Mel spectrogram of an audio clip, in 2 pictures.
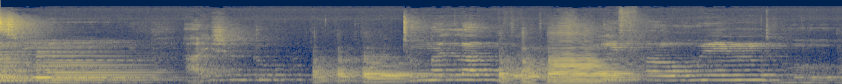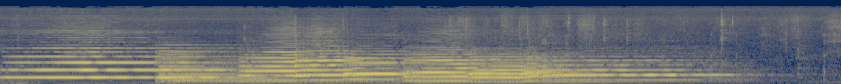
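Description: Bassoon playing an instrumental passage with piano accompaniment: a run of short notes, then longer held notes, stopping shortly before the end.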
